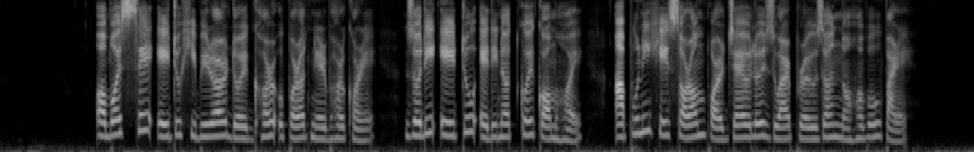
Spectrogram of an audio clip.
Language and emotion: Assamese, neutral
